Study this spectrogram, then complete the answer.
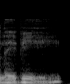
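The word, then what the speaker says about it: Lévis: named metha no Lei l v i s which was pronounced Lei KES c a m b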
